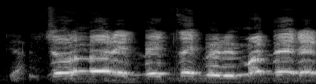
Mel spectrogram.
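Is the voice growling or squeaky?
squeaky. It is said in a squeaky voice.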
